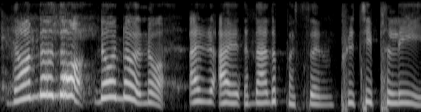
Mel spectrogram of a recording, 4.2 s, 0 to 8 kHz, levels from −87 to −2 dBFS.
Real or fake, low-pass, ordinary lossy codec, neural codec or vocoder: fake; 7.2 kHz; none; codec, 16 kHz, 16 kbps, FunCodec, trained on LibriTTS, 50 frames a second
